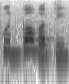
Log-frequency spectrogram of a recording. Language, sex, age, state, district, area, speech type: Odia, female, 18-30, Odisha, Bhadrak, rural, read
